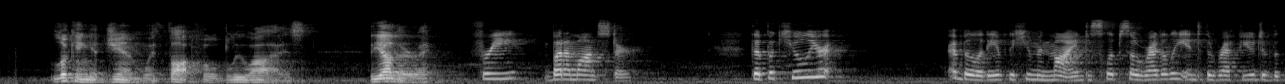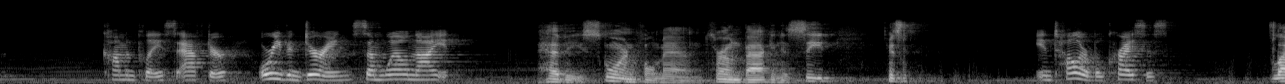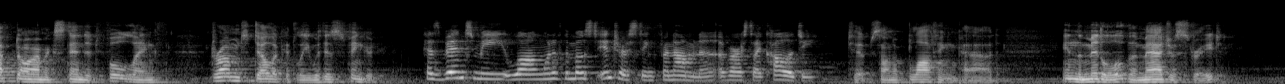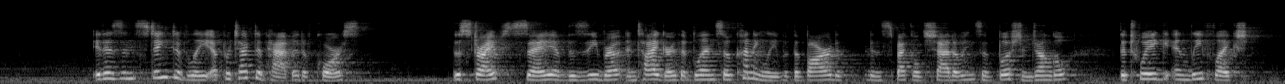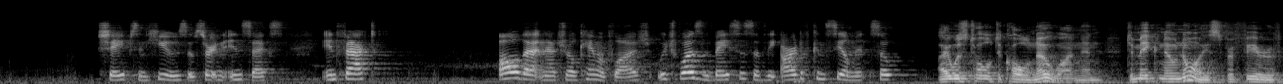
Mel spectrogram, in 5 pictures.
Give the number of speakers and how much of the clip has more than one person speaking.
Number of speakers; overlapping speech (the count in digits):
2, no overlap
